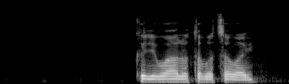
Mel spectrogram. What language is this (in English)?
Pashto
